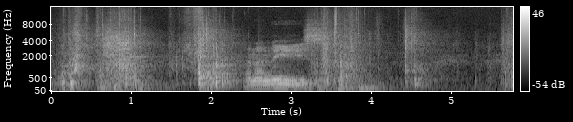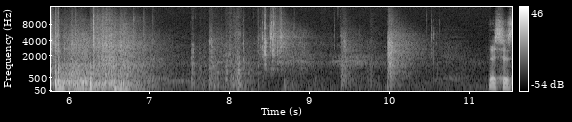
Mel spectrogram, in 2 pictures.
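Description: A man rummages through a cardboard box with rustling and thumps.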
